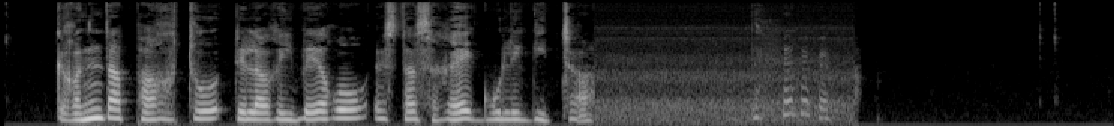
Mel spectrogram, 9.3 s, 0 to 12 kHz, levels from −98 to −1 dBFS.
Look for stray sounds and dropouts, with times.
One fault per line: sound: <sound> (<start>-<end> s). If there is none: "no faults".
sound: laugh (6.2-7.0 s)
